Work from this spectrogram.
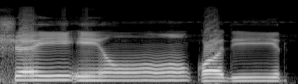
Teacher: Q termasuk salah satu huruf yang dia pangkal lidahnya terangkat teman-teman jadi dia menebal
